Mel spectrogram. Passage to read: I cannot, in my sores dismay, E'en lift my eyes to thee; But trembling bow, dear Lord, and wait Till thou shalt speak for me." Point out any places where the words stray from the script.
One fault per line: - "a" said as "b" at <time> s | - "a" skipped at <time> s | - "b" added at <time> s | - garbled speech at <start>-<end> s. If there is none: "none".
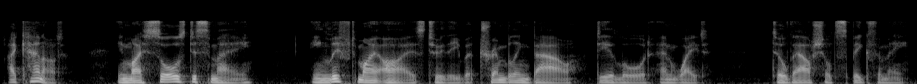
none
